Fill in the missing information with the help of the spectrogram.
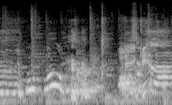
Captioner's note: both whooping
